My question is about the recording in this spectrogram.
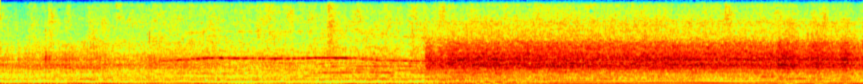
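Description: Live electric guitar solo from a rock band, played as long held notes over low sustained tones, with the texture changing about three seconds in.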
